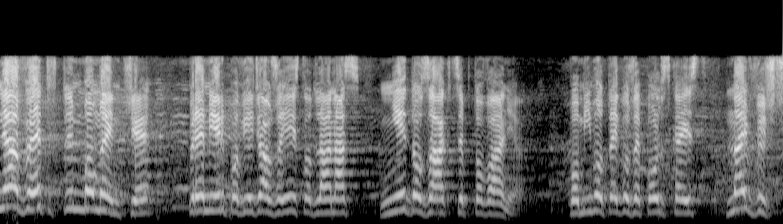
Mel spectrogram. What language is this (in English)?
Polish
